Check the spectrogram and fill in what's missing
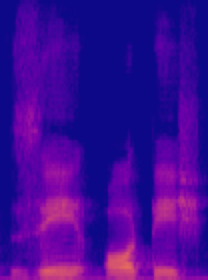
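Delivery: usual speaking voice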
